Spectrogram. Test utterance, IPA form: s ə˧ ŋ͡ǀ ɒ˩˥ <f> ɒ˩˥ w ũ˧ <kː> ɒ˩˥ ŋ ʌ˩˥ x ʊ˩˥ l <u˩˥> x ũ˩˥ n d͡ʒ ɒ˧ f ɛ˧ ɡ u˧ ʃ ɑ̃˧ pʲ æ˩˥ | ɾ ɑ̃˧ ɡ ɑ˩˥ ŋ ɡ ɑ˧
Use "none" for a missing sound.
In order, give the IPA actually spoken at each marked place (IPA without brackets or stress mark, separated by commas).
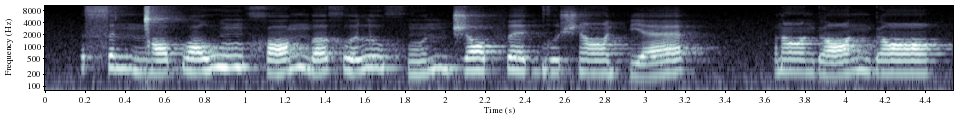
b, x, u˧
